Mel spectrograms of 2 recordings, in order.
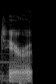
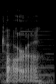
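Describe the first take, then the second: First: The first vowel sounds like 'air'. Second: The first vowel sounds like 'ah'. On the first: The speaker calls it right. "if it's pronounced Terra" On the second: The speaker calls it wrong. "instead of Tara"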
